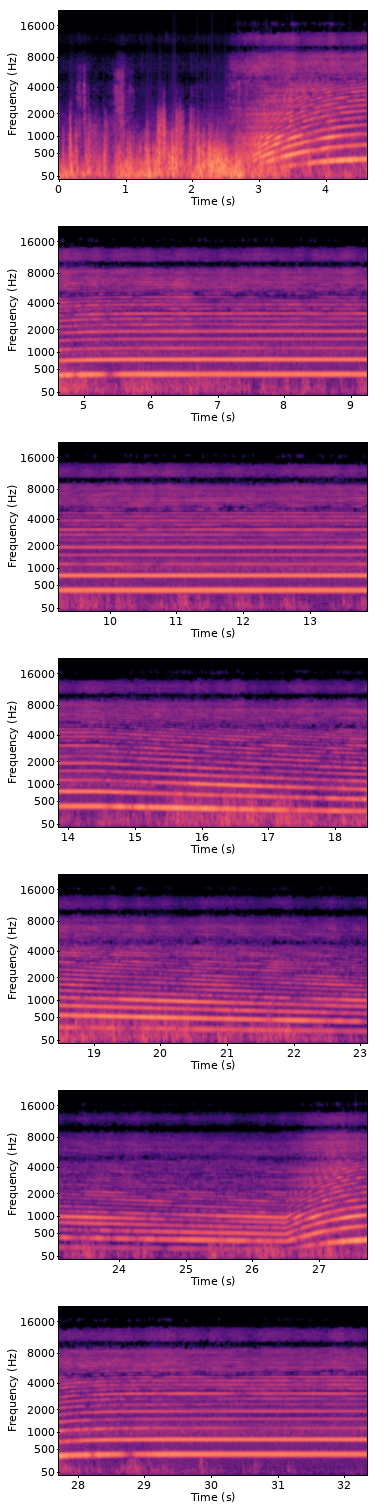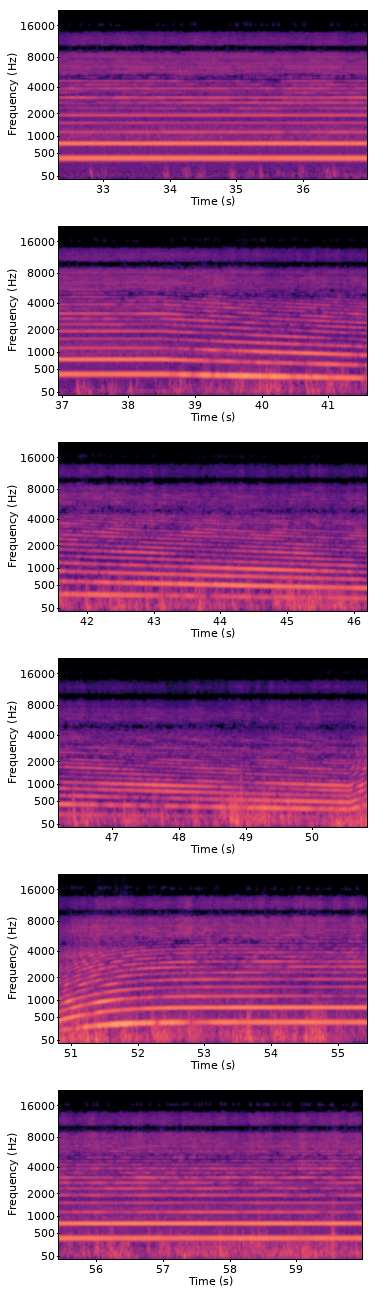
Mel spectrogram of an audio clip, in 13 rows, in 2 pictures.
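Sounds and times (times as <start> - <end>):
siren bearing grinding: 2.4 - 14.3
electric motor siren winding: 2.4 - 59.9.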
